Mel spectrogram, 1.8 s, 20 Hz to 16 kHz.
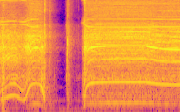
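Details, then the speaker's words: Makita DHP481 cordless drill after relubricating its bone-dry gearbox and fixing a loose start/stop switch: winds up, stops briefly, then runs at an even high whir with no grinding or roughness; normal running after repair. "Listen to that. That's some difference. That's exactly what it was. Gearbox is just bone dry,"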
